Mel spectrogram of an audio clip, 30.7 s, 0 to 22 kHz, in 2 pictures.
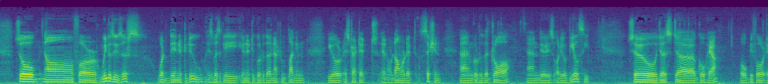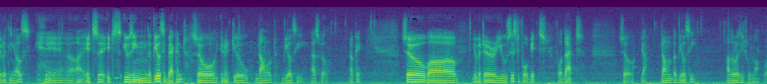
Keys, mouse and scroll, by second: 0.8 click, 2.6 click, 9.8 click, 10.4 click, 13.5 click, 15.3 click, 16.5 click, 18.9-20.0 typing, 20.1 Return, 22.0 click, 29.3 click, 29.8 click.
